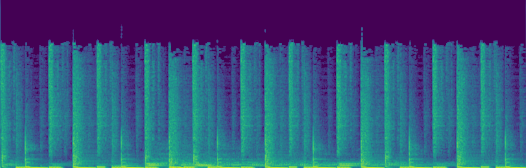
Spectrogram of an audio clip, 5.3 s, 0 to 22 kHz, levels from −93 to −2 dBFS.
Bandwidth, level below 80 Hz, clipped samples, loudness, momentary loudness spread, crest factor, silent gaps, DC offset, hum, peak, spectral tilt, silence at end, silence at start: 17 kHz; -18 dBFS; under 0.1%; -19 LUFS; 2 LU; 12 dB; none; under 0.1%; none; -6 dBFS; -5 dB/octave; 0 s; 0 s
